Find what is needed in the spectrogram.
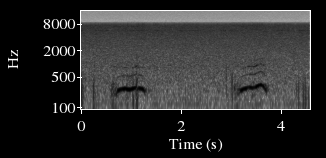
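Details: Wheezing from a cat: two drawn-out, squeaky whistling sounds with each breath, a wheeze from narrowed airways.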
